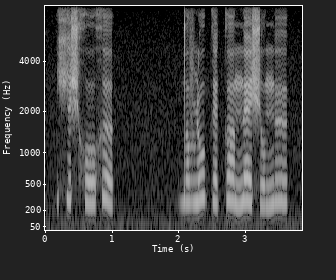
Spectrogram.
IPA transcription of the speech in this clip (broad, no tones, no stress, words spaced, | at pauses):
çʌʃxoxə | d̪ʌvɳokɛ kʌ n̪ɛʃo n̪ʏ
